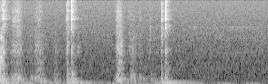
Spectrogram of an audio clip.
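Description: Faint single clicks at a computer, about four of them, roughly a second apart, over a low hum.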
